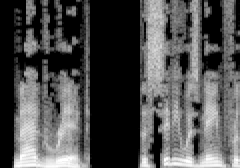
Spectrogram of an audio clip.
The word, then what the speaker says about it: Madrid: Madrid, although pronounced Madrid, the city was named for the capital of Spain.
